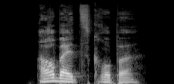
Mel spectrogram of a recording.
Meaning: 1. workgroup 2. gang (of workers) 3. task force
- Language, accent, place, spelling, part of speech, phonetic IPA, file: German, Germany, Berlin, Arbeitsgruppe, noun, [ˈaʁbaɪ̯t͡sˌɡʁʊpə], De-Arbeitsgruppe.ogg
